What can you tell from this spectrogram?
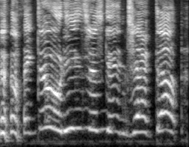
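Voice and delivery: high, drawn-out words through laughter; real cracked-up commentary; laughing hard. Real, not acted. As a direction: squeal it slowly through the laughs. Laughing at his own acted scene.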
